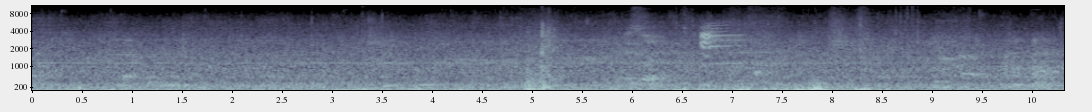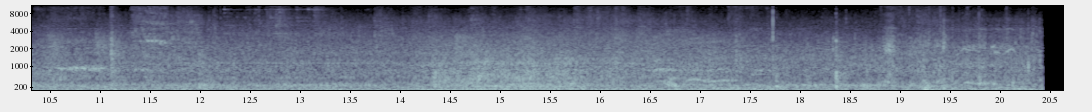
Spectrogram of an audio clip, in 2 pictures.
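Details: A ginger cat called Ginger Bollocks, possibly female, hangs around inside Tesco in Abergele and gives short meows amid human voices, shop hum and scattered clatter.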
